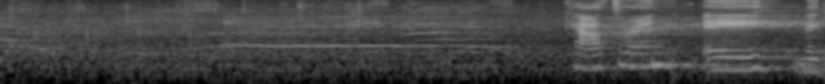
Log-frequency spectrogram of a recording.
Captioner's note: students chattering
